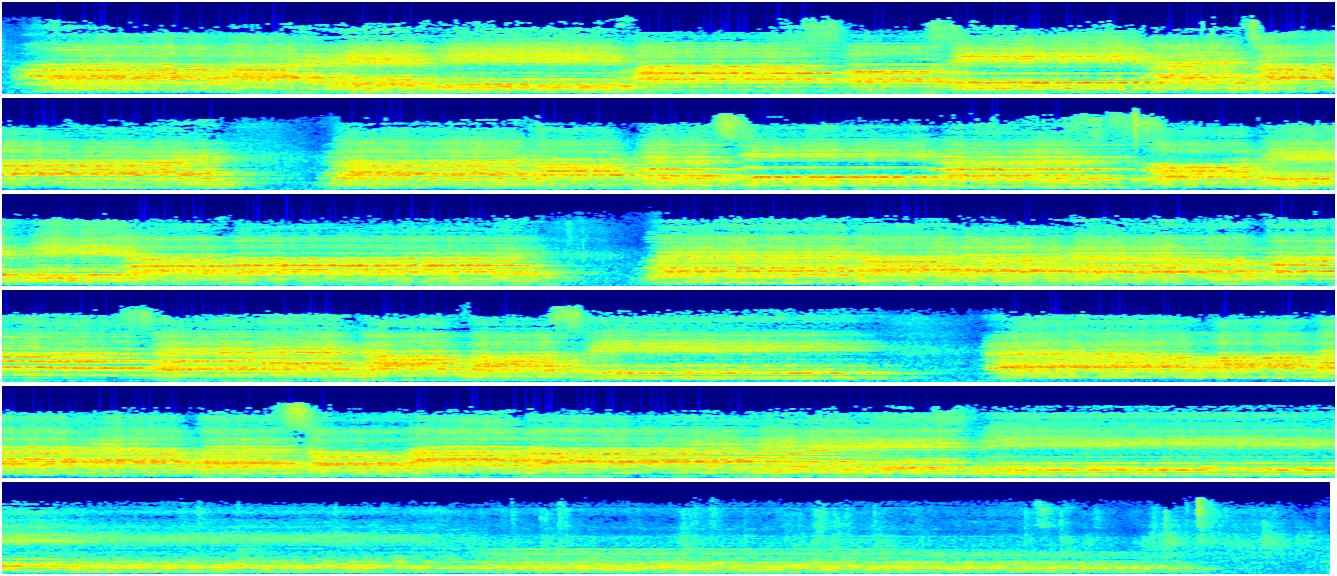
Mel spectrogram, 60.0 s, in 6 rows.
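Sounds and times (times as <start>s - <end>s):
choir singing: 0.0s - 59.9s.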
